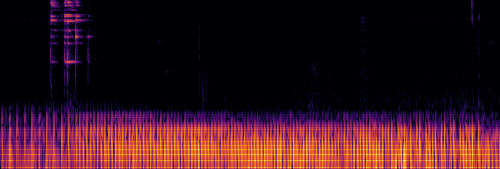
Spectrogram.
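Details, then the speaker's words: Honda Beat FI ESP scooter at low rpm idle, heard at the CVT belt case: rough fast rattling chatter over a low idle hum, caused by a worn, loose roller housing bushing on the crankshaft; before repair. "Kemudian saya lakukan pengecekan di bagian bak CVT, karena di bagian bak CVT ini ada suara abnormal atau suara kasar."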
